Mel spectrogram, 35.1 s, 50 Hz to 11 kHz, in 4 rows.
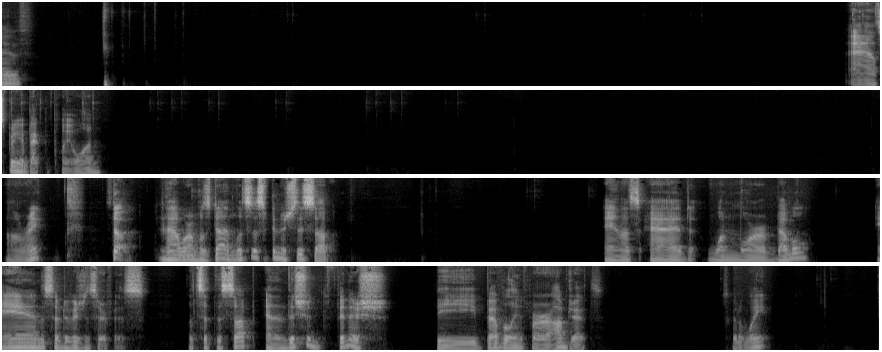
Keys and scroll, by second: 0.8 Left, 1.0 Left, 1.2 BackSpace, 1.5 Return, 19.9 Tab, 21.6 alt+h, 34.9-35.1 typing.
